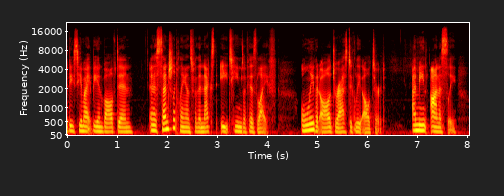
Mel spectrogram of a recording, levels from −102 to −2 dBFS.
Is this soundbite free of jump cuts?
no; 3 cuts; at 2.2 s, 3.5 s, 5.0 s

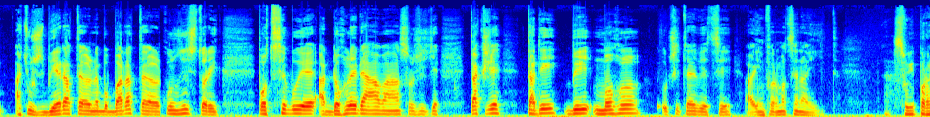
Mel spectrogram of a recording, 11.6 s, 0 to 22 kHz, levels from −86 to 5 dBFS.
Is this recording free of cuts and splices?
no; 2 cuts; at 2.0 s, 8.2 s

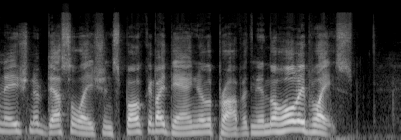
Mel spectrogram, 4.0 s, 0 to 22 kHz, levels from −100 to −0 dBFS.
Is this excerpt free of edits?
no; 2 cuts; at 1.5 s, 2.5 s

